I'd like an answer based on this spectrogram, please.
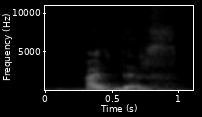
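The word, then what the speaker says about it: الدرس: Альдерс. Лим. Лим. Не читается здесь. Мы будем изучать, почему. Потому что дальше дель буквочка идет. Просто запомните, это солнечная буквочка. Перед солнечными не читается «эль».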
